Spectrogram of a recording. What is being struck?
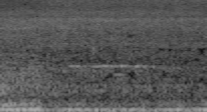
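Nothing is struck.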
